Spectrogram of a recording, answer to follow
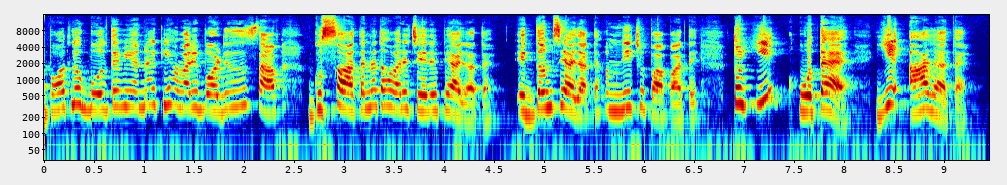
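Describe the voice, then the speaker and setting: A woman with a high, light voice talks through tips on communication in a relaxed, conversational way. She leans on homely examples and fillers as she explains each point. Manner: explains with everyday household examples; uses fillers like matlab and a. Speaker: personality development coach. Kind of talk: casual spoken advice talk.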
